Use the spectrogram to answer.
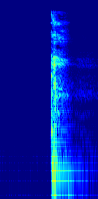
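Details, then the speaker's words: Single short, forceful cough from an adult man who reports a lot of lung coughing after inhaling something bad, possibly methane-like gas, coughing from the throat. "요걸 이제 딱 이렇게 한번 한쪽 갖다 놓고 렇게 딱 해보면 뭐 그런 거 필요 없이이 이렇게 하면 벌써 목에서부터 요런 식으로 이렇게 기침이 나오고 목도"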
